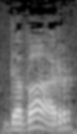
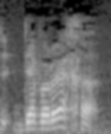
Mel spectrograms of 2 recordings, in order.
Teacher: Davar becomes devarecha, changes to a shiva when we're hurrying to get to the final syllable. · Shown in: second take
